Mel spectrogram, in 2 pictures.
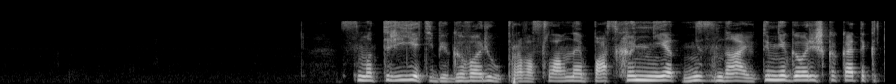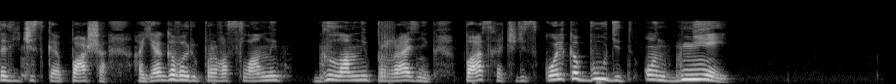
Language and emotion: Russian, angry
